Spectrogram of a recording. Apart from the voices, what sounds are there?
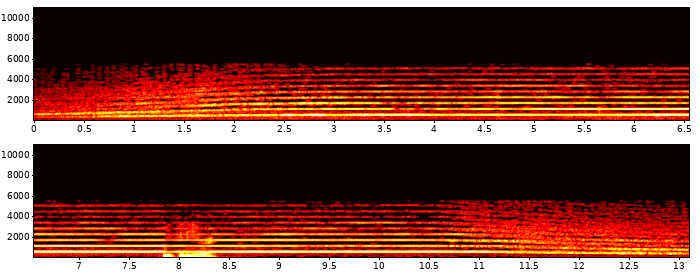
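warning sirens wailing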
